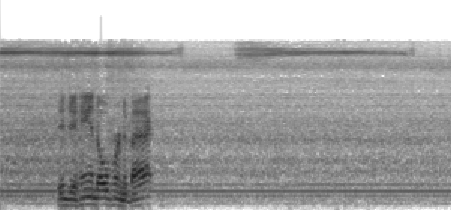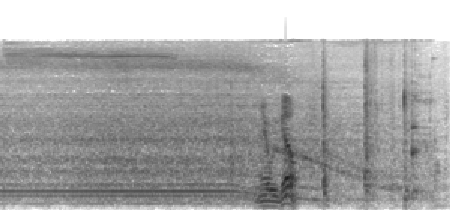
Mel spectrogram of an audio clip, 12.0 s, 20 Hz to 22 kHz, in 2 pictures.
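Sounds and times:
wood lathe winding down: 0.0 - 11.4.

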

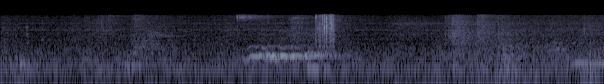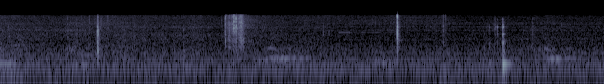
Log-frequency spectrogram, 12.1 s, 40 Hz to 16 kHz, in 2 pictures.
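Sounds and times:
sharp clicks: 8.3 - 8.6.

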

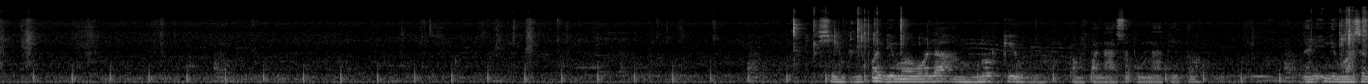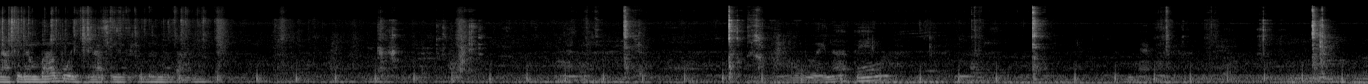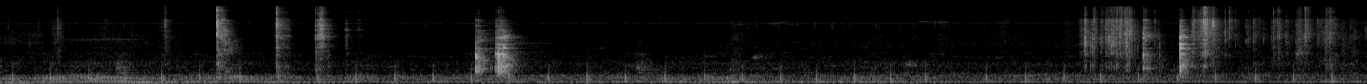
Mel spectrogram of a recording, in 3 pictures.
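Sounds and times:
faint crackles: 0.0 - 30.9, 33.2 - 41.0
bean sprouts cooking in a wok: 0.0 - 41.0.

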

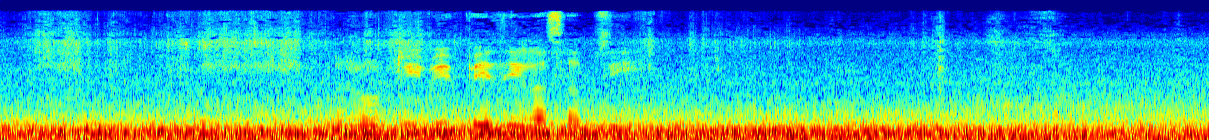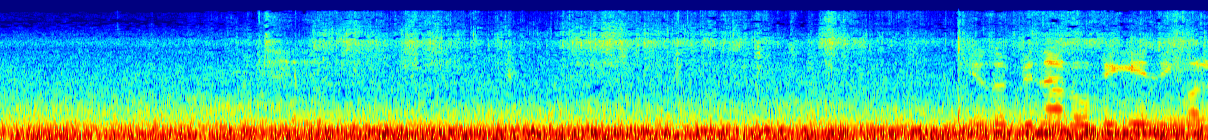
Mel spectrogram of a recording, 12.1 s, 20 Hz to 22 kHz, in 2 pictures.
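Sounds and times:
air rushing past fuselage: 0.0 - 12.0
engines rumbling: 0.0 - 12.0.

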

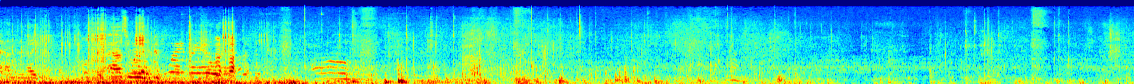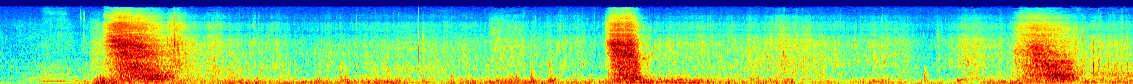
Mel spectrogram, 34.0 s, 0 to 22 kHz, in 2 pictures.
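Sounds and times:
wind and sea rushing: 0.0 - 34.0
whale blowing: 17.4 - 20.6, 26.0 - 27.4, 31.2 - 34.0.

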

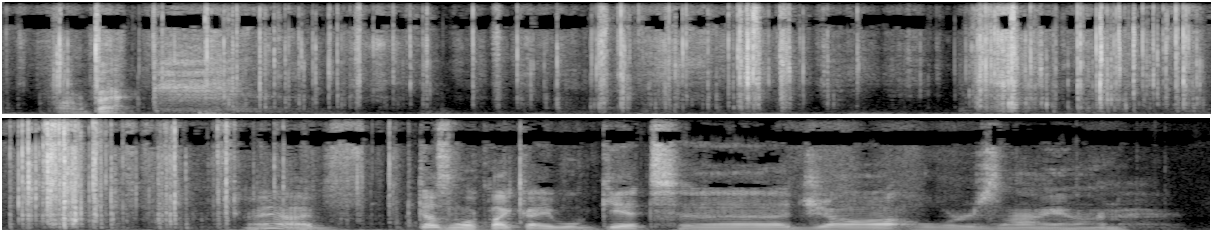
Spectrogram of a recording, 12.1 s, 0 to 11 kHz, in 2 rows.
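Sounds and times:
foil wrapper tearing and crinkling: 0.0 - 8.2.

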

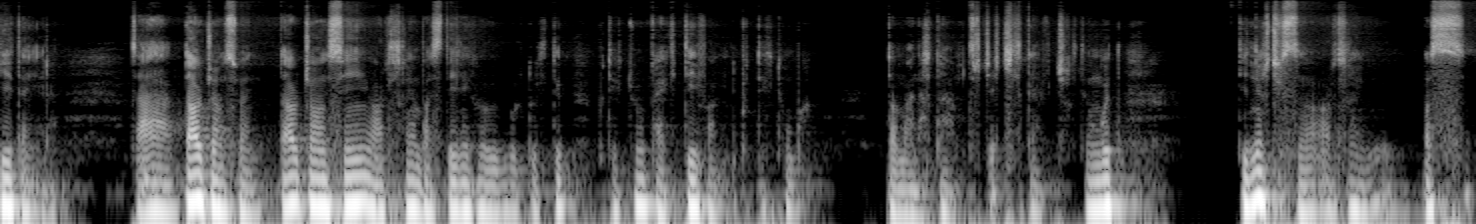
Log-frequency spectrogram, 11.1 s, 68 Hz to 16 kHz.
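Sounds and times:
man speaking into microphone: 0.0 - 8.6, 9.2 - 11.0.

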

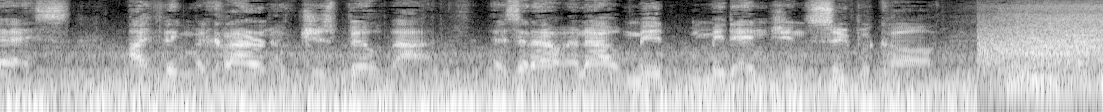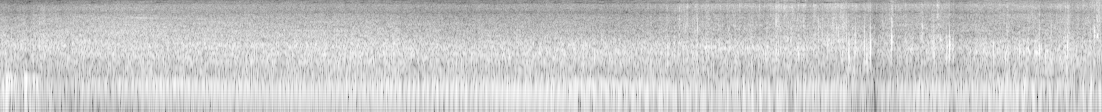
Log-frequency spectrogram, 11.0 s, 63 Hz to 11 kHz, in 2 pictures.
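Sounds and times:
car engine approaching: 4.6 - 11.0.

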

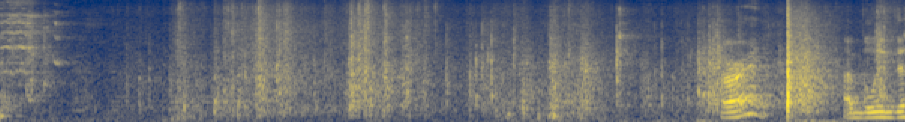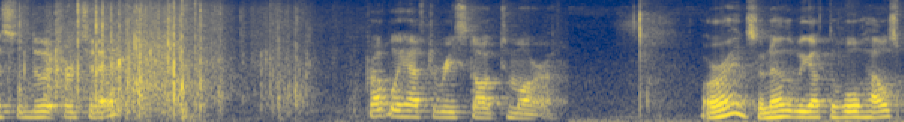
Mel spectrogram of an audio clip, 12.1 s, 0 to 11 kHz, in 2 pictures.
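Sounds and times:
plastic snack bags crinkling: 0.7 - 8.7.

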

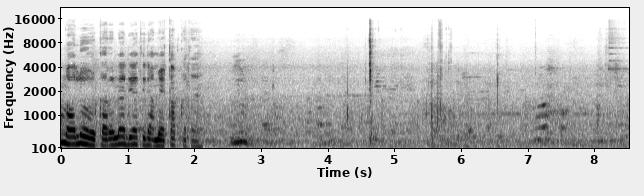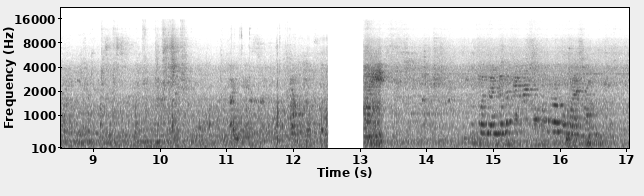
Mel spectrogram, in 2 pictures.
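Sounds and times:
murmur of distant voices: 0.0 - 17.0.

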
